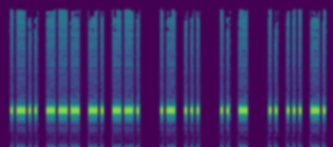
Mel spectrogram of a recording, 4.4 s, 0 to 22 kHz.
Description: Morse code, heard as a keyed tone, about 30 wpm, 1000 Hz. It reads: LONG AS IT ISN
